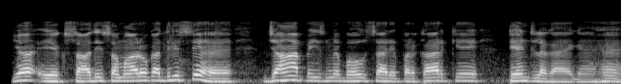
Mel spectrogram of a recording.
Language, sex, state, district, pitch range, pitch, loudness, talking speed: Hindi, male, Jharkhand, Palamu, 140-170 Hz, 160 Hz, -13 LUFS, 175 wpm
